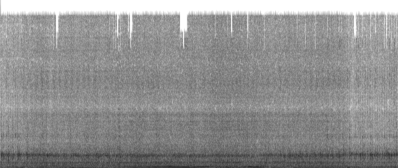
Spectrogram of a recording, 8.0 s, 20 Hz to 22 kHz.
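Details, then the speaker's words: 1982 Mercedes 300D diesel, 61,000 miles, after filter change and new hand primer, primed instead of bled: steady, even idle clatter with no stumbling or hunting; runs cleanly with no air in the fuel. "there you go guys that's how you do it so you don't have to bleed air out of the system"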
